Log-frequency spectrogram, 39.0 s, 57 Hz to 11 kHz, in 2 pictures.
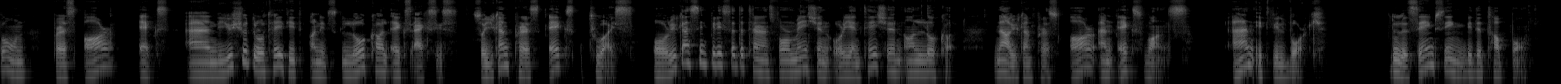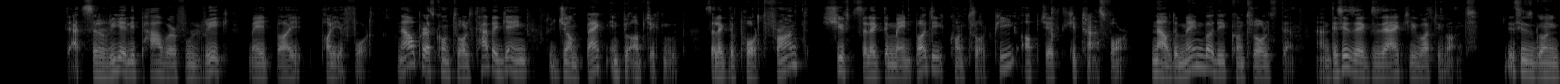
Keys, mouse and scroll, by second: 0.8 r, 1.3 x, 6.3 x, 9.6-11.5 drag, 14.8 r, 18.2 r, 18.7 x, 24.3 ctrl+s, 25.6 ctrl+Tab, 29.0 click, 30.3 shift+click, 31.3 ctrl+p, 34.4 g, 36.7 click.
